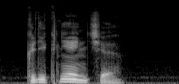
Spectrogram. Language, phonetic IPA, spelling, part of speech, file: Polish, [klʲicˈɲɛ̇̃ɲt͡ɕɛ], kliknięcie, noun, Pl-kliknięcie.ogg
